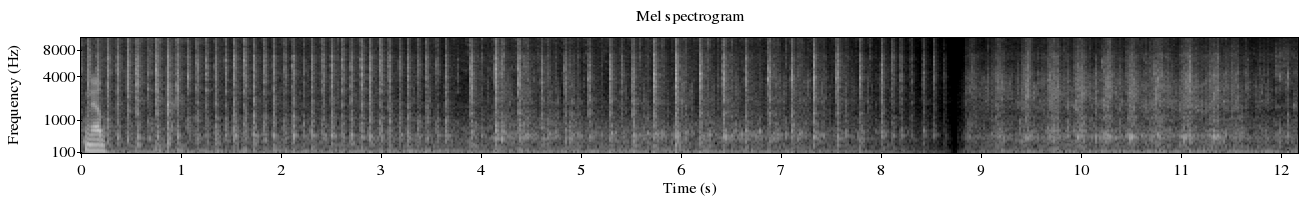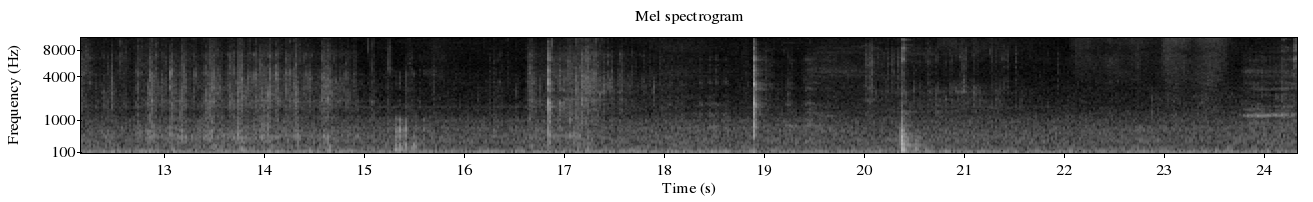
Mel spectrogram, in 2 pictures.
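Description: Wire whisk beating sabayon in a stainless steel bowl set over an ice bath: a rapid, steady clatter of whisk against steel as the sauce is whisked without a break to cool it and keep it from separating. After a short break about eight seconds in, the whisking goes on more quietly, with a few single metallic knocks.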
